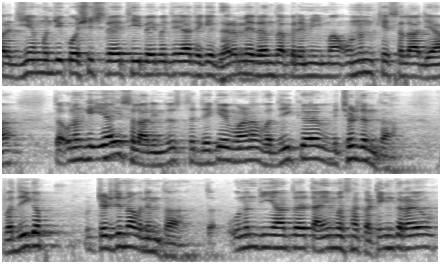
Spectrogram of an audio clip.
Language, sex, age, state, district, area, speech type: Sindhi, male, 60+, Gujarat, Kutch, urban, spontaneous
